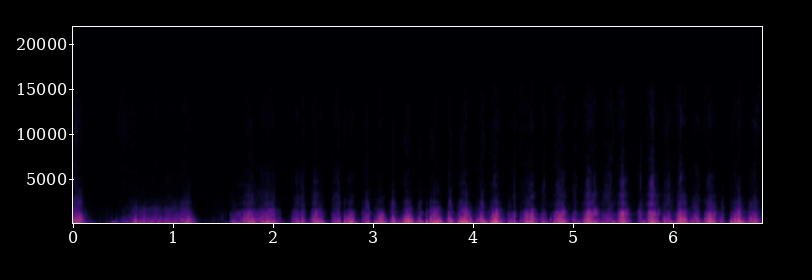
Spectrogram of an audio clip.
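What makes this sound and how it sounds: Fingertips and nails scratch and rub the leather panel of a large black pebbled leather handbag with a metal buckle. After two brief pauses near the start, a fast, steady run of dry, papery scratching strokes follows, with a muted low-mid texture and no bright edge.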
